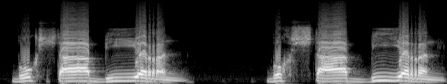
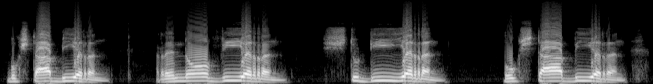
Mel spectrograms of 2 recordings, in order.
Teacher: All the verbs which ending in ieren, this ieren is always going to be stressed. For example, here buchstabieren, buchstabieren.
